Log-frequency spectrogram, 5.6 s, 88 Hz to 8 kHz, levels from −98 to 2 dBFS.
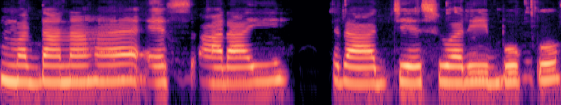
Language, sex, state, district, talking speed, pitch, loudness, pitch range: Hindi, female, Bihar, Jamui, 65 wpm, 240 Hz, -17 LUFS, 235-250 Hz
